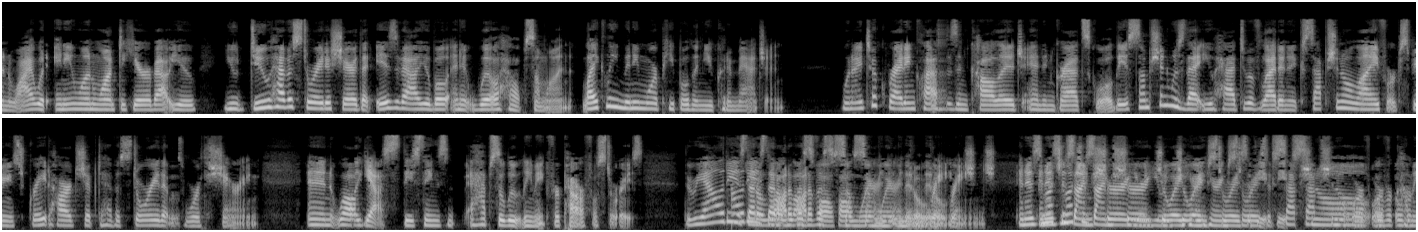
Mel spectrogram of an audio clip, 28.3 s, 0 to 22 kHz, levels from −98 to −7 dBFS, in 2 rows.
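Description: Speech runs throughout with a rough, grainy texture, noise sitting between the harmonics and a thin, synthetic top band, consistent with low-delay AAC compression at a low bitrate, likely AAC-ELD at around 32 kbps. Its very short frames resolve pitch harmonics poorly. Four brief patches of AAC frame loss with concealment break through. The first runs from 9.37 to 9.51 s, between "I took writing" and "in college and in". The others fall at 11.35 to 11.38 s, from 15.85 to 15.95 s between "have a story that" and "worth sharing", and from 17.63 to 17.69 s. They span roughly 20 to 80 ms of lost material. Each sounds smeared, noisy or phasey rather than silent, because the decoder rebuilds the gap from the last good spectrum. That sets them apart from clean dropouts or clicks. From 21.44 s, right after "for powerful stories the", to the end, a doubled audio track appears. A second full-band copy, about as loud as the first, trails it by roughly a fifth of a second. 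It switches on abruptly and has no decay or room colour, which distinguishes it from echo or reverberation. It was likely produced by a second, slower capture path mixed back in.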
